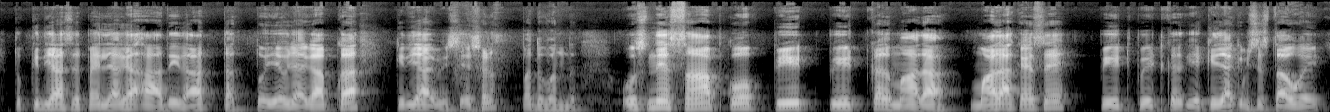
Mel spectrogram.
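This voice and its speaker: A man with a slightly raised pitch runs an exam-prep grammar lesson. He reads out rules, then breaks each one down by asking a question and answering it himself. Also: a bit bright. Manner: explains step by step, asks and answers his own questions. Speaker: Hindi grammar teacher.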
